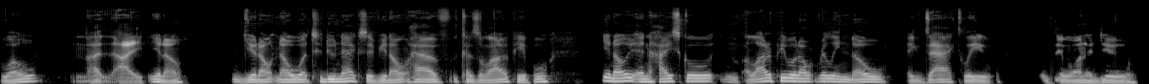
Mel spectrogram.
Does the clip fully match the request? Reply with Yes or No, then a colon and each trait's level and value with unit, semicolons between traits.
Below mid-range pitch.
Yes: low, 110 Hz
